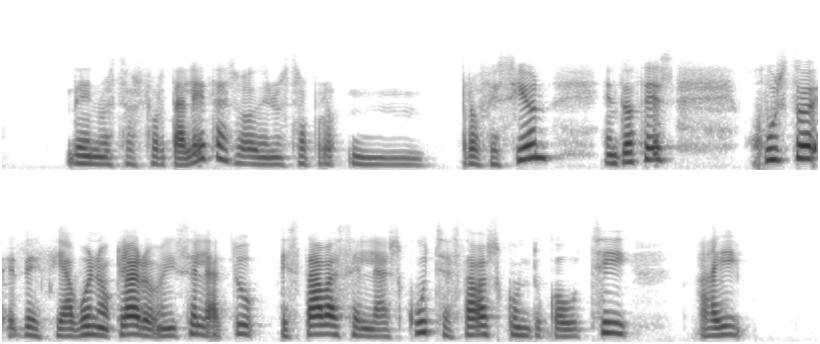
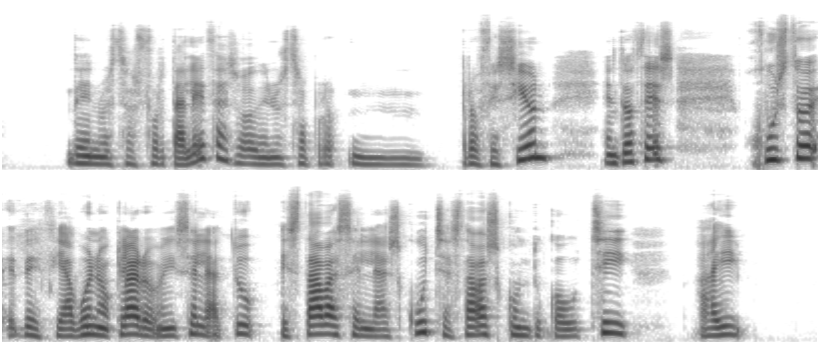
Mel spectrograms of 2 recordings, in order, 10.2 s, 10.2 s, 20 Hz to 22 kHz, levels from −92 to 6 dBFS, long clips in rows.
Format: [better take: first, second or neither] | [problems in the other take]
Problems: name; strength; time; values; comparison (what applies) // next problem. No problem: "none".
second | muffled; very; fading above 3.5 kHz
